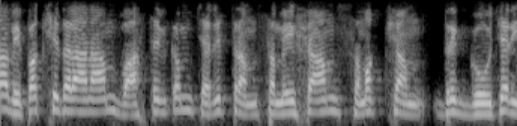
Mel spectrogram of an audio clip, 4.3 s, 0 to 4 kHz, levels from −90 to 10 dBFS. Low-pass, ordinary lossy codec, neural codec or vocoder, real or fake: 3.6 kHz; Opus, 24 kbps; vocoder, 44.1 kHz, 128 mel bands every 512 samples, BigVGAN v2; fake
